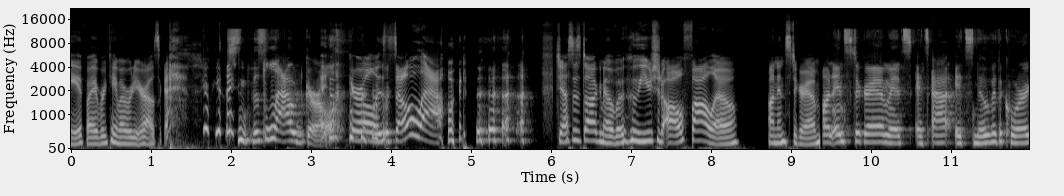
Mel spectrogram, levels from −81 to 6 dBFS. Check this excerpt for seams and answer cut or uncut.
cut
